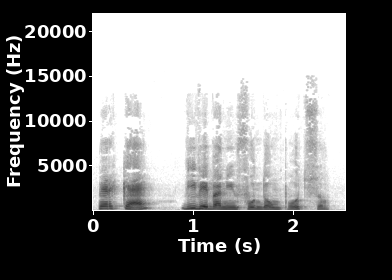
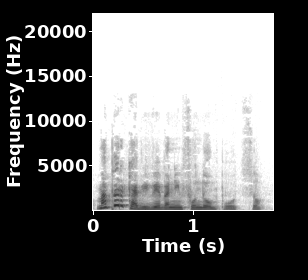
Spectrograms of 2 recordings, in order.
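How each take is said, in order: First: Deliberate question, pause after the first word; repeated question. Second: Quick, puzzled question run together. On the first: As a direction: ask it measuredly, setting "Perché" apart. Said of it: "ripeté la sua domanda". (domanda ripetuta con calma) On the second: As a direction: ask it briskly. Alice's question, first take. (domanda rapida) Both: A narrator's reading.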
